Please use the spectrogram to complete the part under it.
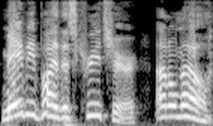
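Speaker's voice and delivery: very high, shrill, very loud booming belted delivery. Imitating a game character running in: imitating Jill's line. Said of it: "She's like".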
